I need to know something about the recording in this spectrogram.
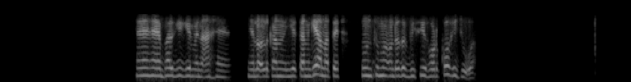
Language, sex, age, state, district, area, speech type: Santali, female, 18-30, West Bengal, Purulia, rural, conversation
